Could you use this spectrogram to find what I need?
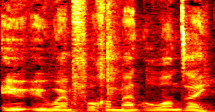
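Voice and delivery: normal talking voice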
